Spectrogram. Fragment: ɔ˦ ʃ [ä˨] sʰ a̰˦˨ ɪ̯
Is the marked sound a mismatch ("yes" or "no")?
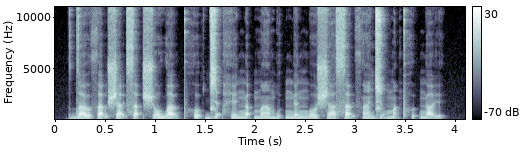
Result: yes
